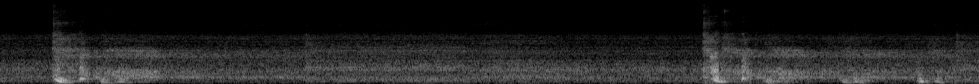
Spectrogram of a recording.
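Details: Mechanical insufflation-exsufflation: a cough-assist machine is switched from swallowing-aspiration mode to airway-clearance treatment mode during respiratory physiotherapy for an ALS patient. Two forceful machine-assisted coughs about six seconds apart over a steady device hum.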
